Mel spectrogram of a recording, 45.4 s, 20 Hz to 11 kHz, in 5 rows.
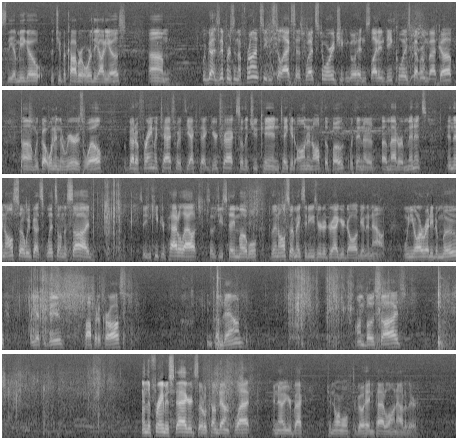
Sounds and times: Speech: 0.0 - 20.0, 20.9 - 29.8, 31.3 - 32.2, 34.3 - 35.3, 39.1 - 44.7.

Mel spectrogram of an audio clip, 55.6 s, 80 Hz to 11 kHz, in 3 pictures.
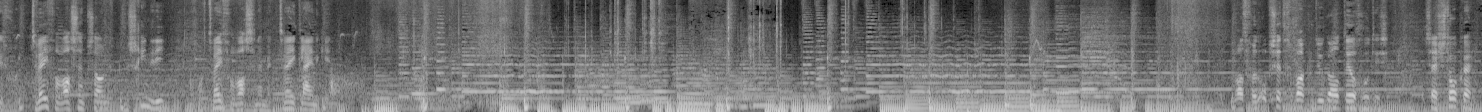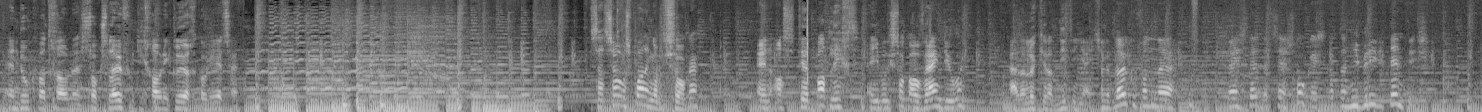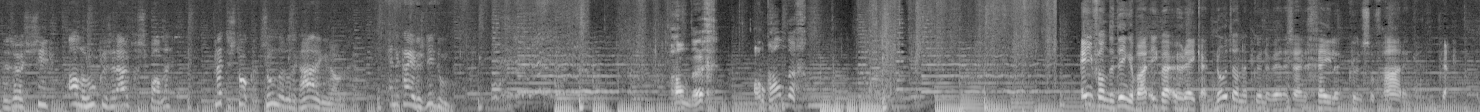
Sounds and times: Speech: 0.0 - 4.3, 15.4 - 21.6, 25.9 - 27.3, 28.0 - 36.4, 37.0 - 42.8, 45.4 - 47.2, 50.6 - 54.8
Music: 0.0 - 55.5.

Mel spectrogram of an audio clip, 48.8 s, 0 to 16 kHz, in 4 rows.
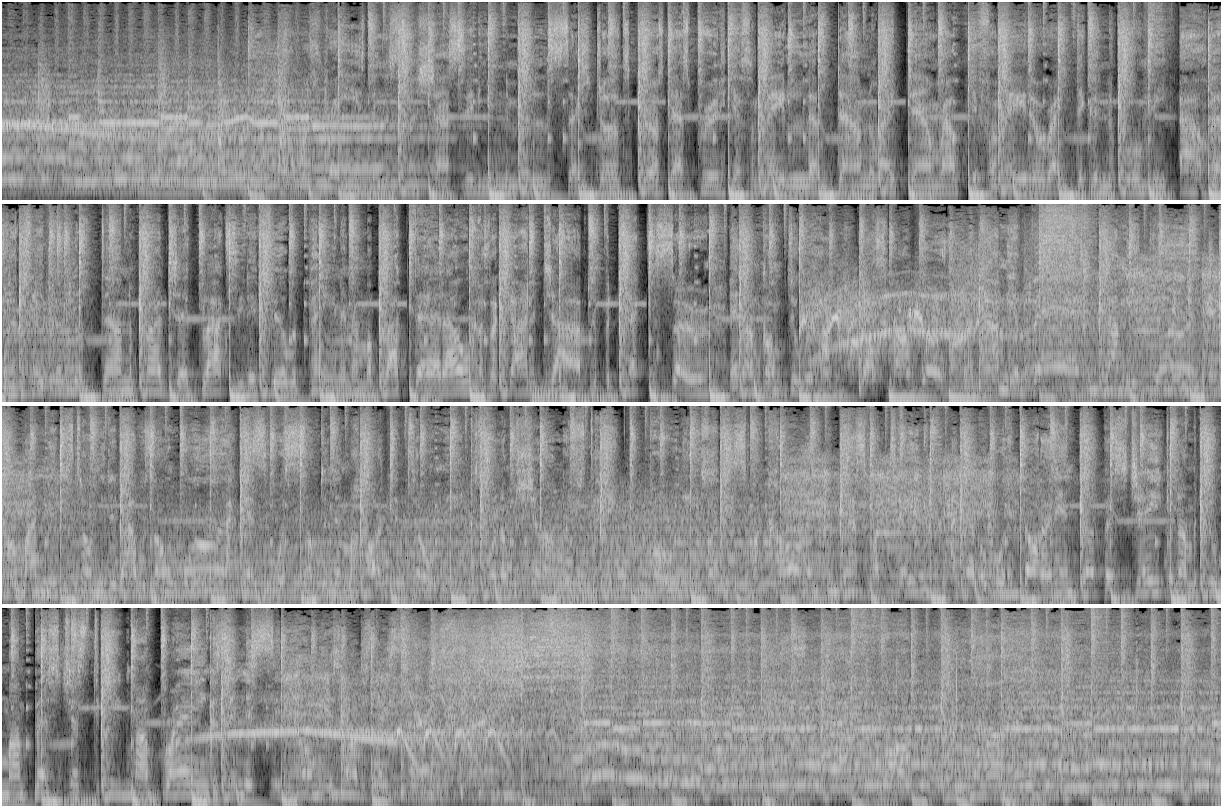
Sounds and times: Exciting music: 0.0 - 48.7.

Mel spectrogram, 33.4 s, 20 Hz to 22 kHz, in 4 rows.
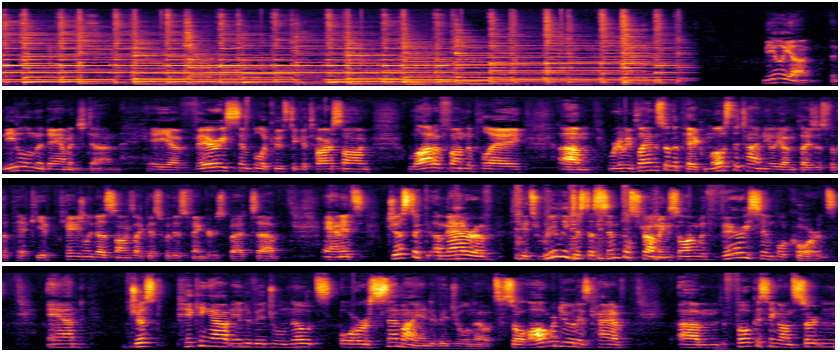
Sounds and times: Acoustic guitar: 0.0 - 7.0, 19.6 - 26.4
Strum: 0.0 - 7.0, 21.8 - 23.5
Speech: 7.6 - 33.4.

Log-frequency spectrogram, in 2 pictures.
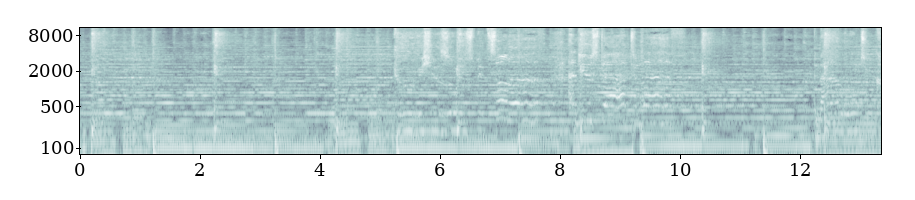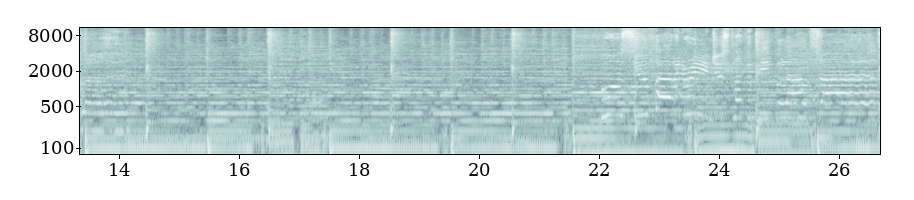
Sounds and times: Music: 0.0 - 26.6.

